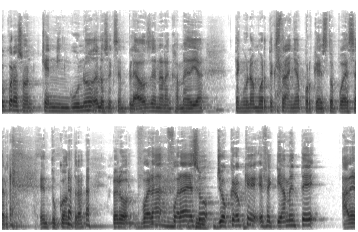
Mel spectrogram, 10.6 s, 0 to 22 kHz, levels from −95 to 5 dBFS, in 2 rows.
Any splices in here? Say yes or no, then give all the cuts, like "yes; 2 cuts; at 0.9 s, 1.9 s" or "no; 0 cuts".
yes; 1 cut; at 5.4 s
